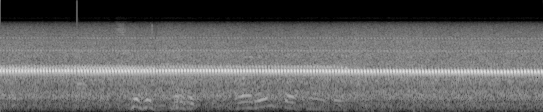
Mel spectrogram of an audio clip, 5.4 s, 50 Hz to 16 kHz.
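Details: A frog gives a long, steady, high-pitched trill holding one even pitch, on the Appalachian Trail on May 11, 2011.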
